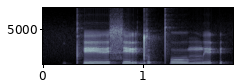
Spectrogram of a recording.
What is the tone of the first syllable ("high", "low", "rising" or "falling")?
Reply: low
